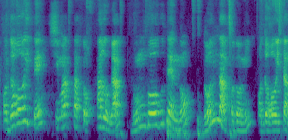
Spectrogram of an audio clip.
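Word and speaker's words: 文房具店: Oke, bacanya Bunbo Guten.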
